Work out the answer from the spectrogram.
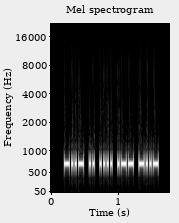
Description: Morse code, heard as a keyed tone, about 44 wpm, 690 Hz. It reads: XIHWX
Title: Code Groups - 5 Letters - 45wpm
